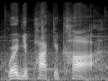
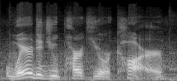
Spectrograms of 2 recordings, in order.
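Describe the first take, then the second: First: It is said in a Boston accent. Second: It is said in a Midwestern accent.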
